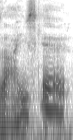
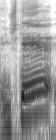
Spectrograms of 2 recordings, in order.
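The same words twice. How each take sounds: First: Softer, caring "Are you scared?" with a rise; the right gentle way. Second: Louder, curt challenge of a tough dad; wrong tough way. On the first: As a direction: ask "Are you scared?" tenderly, no pressure. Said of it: "I wanted to make sure I said that right". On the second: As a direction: bark "You scared?" like a taunt. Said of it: "It wasn't like". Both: Shown as a demonstration.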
